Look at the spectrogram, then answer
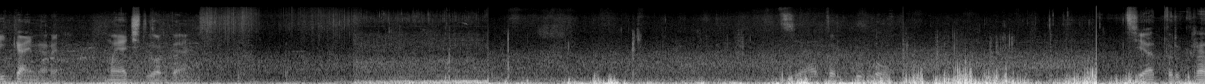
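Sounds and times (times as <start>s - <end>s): low street rumble: 1.2s - 5.4s.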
